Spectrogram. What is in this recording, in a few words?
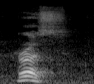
Mokilese dark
